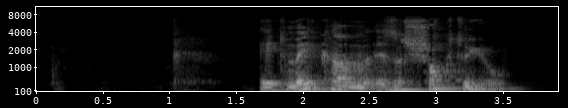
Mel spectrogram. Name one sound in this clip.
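A second middle-aged man speaks calmly over an online call.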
